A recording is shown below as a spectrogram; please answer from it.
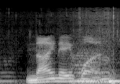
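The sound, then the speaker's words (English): Bacon sizzling in a pan: a short burst of hissy frying crackle, heard together with a voice for just over a second. “We call this the Phil Flash Fry. Smell that bacon sizzling.”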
